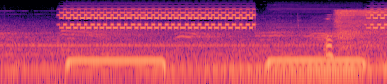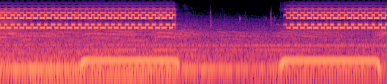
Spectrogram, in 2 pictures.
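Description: Smartphone ringing with an incoming call: an electronic ringtone in bursts of about two seconds with short gaps, starting about half a second in, over the phone's vibration motor buzzing in pulses of about a second.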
